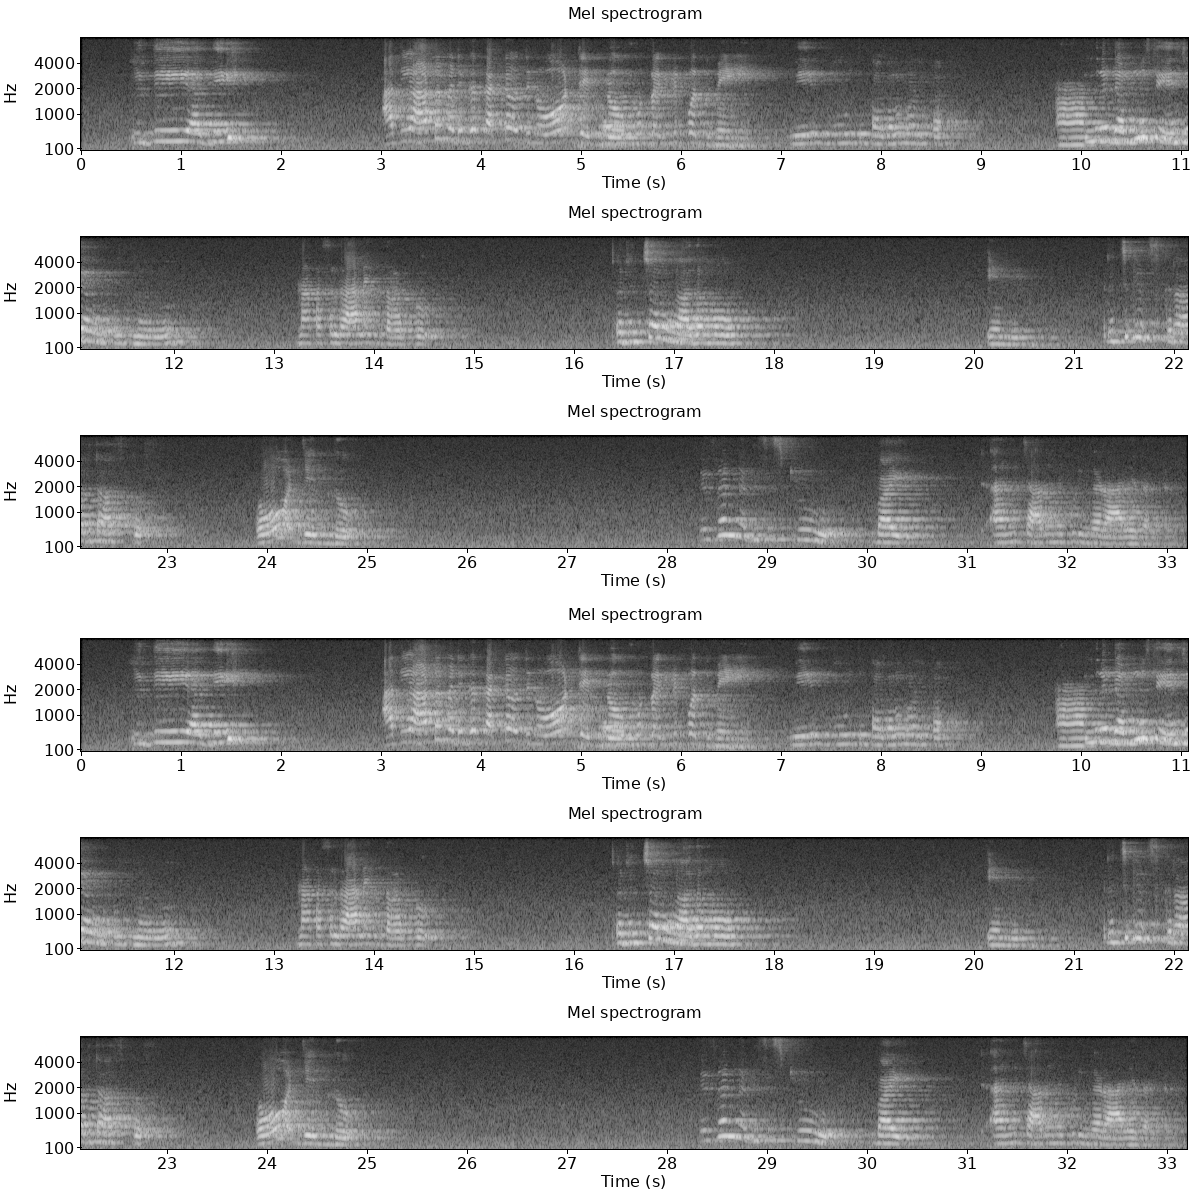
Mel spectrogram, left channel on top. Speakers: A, on the right; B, in the centre.
A: ఇది అది
B: అది ఆటోమేటిక్ గా కట్టవుది దీన్ ఓవర్ జేయక్ దో
A: ఏ
B: మూతి బగిలిపోద్ది మే
A: నీకు మూతి పగల కొడతా
B: ఆ
A: ఇందులో డబ్బులు ఒస్తె ఏం చేయాలనుకుంటున్నావు
B: నాక్ అసల్ రాలే ఇంత వరకు
A: రిచోలు కాదమ్మో
B: ఏంది
A: రిచ్ కిడ్స్ కి రాదు టాస్క్
B: ఓవర్ జెయొదు
A: నిజంగ దిస్ ఇస్ ట్రూ బై
B: ఆమే చాందనికి కూడా ఇంకా రాలేదంట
